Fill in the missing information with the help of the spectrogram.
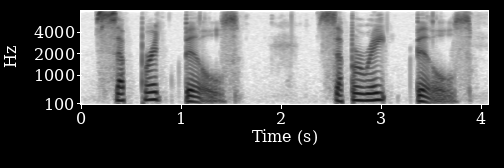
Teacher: If there's a consonant after, you won't hear the T because now it's just staying in that position.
